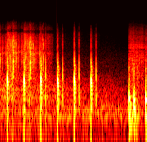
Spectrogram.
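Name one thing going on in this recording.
Footsteps run on concrete.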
